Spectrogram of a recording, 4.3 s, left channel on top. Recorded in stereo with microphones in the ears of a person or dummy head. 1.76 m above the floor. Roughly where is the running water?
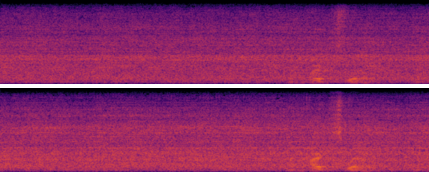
Right.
